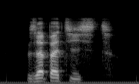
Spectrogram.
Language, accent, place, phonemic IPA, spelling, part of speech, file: French, France, Lyon, /za.pa.tist/, zapatiste, adjective / noun, LL-Q150 (fra)-zapatiste.wav
- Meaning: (adjective) Zapatista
